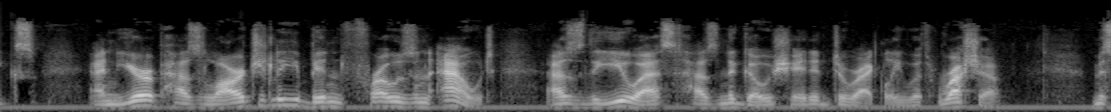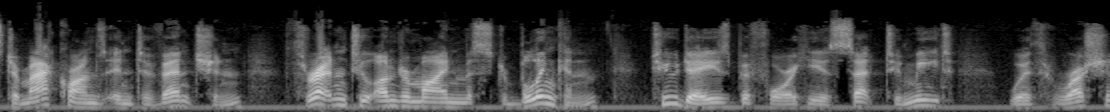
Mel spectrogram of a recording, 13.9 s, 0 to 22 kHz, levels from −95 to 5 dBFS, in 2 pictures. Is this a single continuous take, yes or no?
yes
